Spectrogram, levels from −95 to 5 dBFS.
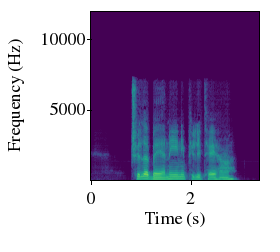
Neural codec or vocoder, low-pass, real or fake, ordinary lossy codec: codec, 16 kHz, 0.5 kbps, X-Codec, HuBERT features, trained on LibriSpeech; 7.2 kHz; fake; MP3, 64 kbps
